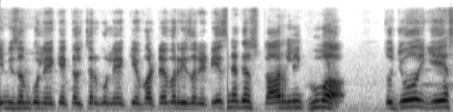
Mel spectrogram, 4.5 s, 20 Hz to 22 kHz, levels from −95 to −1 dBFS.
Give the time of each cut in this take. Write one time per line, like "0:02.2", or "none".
0:02.3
